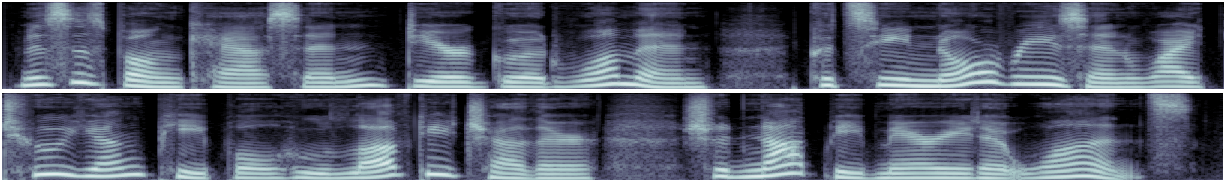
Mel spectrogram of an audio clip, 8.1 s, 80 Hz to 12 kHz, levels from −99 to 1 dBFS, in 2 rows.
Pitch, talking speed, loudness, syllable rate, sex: 210 Hz, 170 wpm, -17 LUFS, 4.2 syllables/s, female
